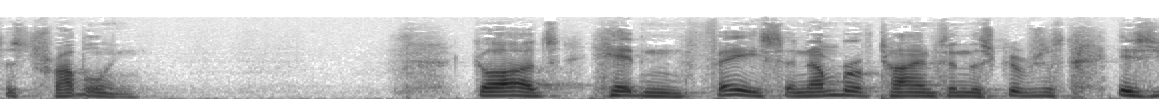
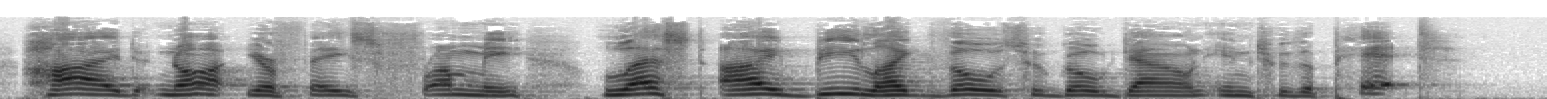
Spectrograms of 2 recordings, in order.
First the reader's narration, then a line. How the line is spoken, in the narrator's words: the psalmist pleads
